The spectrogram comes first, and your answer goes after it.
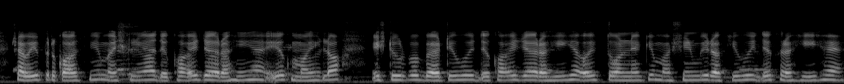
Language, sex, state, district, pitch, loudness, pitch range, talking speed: Hindi, female, Goa, North and South Goa, 195 Hz, -31 LUFS, 185-210 Hz, 205 wpm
